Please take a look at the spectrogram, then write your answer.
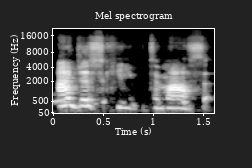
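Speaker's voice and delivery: usual speaking voice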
